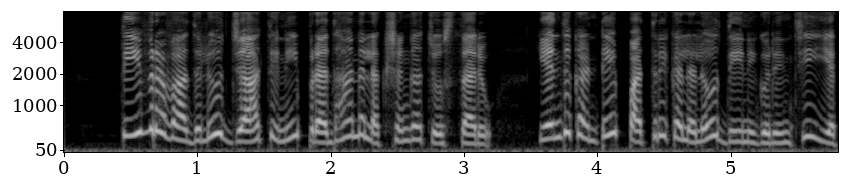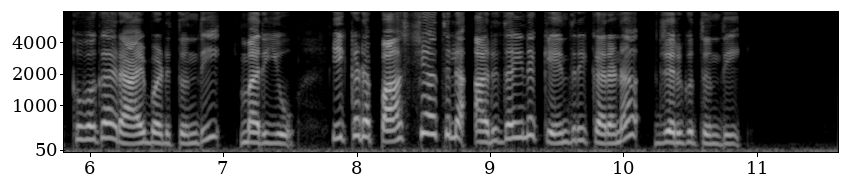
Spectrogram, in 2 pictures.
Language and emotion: Telugu, neutral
